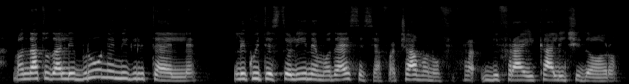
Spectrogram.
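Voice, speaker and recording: Woman reading a story expressively. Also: on the high side. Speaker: reader. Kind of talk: audiobook narration.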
